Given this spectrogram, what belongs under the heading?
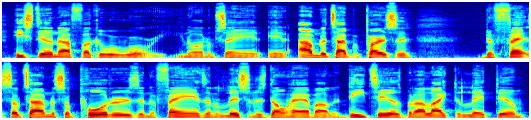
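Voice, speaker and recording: A man with a deep, resonant voice hosts a casual commentary show. He talks off the cuff in slangy, conversational phrases, as if chatting straight to his followers. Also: smooth. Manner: slangy, conversational, repeats "you know". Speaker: host of an online commentary show.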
